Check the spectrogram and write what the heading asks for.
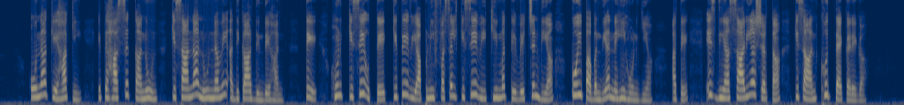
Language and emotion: Punjabi, neutral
